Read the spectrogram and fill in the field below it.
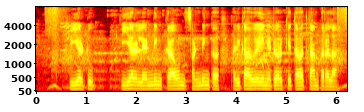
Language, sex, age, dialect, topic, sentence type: Bhojpuri, male, 18-24, Western, banking, statement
